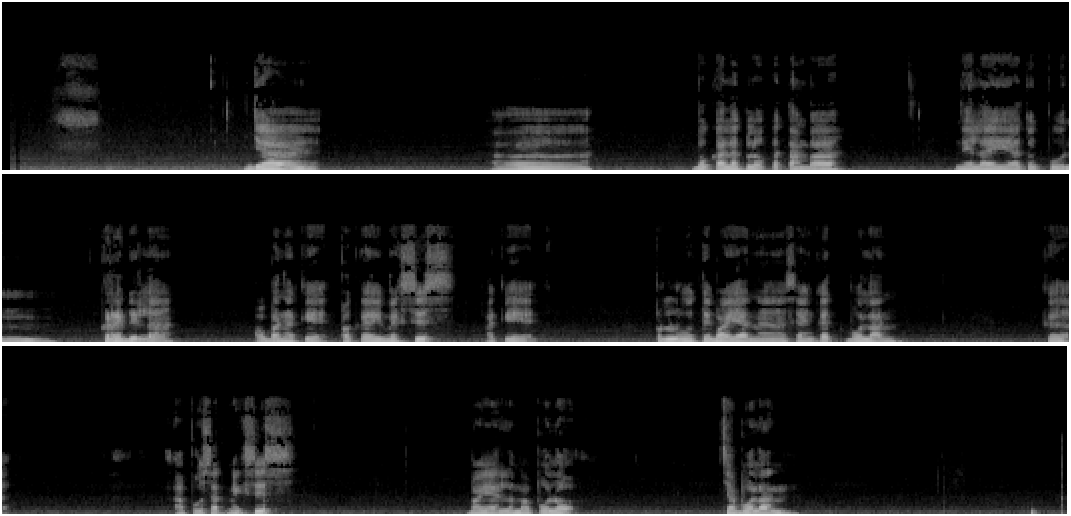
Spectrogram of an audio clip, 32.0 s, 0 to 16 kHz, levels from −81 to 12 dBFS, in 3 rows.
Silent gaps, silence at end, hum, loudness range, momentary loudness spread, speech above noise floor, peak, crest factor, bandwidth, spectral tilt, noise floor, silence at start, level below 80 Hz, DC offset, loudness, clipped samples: none; 0.3 s; none; 6 LU; 20 LU; 35 dB; -2 dBFS; 22 dB; 11.5 kHz; -7 dB/octave; -56 dBFS; 0.2 s; -66 dBFS; under 0.1%; -23 LUFS; under 0.1%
